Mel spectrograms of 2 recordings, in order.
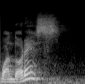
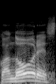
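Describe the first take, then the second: First: The stress in 'ores' is on the second syllable. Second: The stress in 'ores' is on the first syllable. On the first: This is the Central American form. "O en centroamericano, ... Con acento en otro lado" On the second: This is the everyday Mexican form. "digamos nosotros"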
